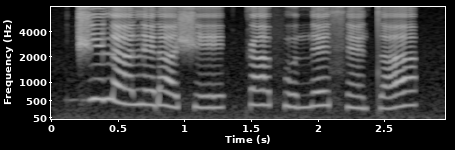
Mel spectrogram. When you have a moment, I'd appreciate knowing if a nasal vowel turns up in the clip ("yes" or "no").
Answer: yes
